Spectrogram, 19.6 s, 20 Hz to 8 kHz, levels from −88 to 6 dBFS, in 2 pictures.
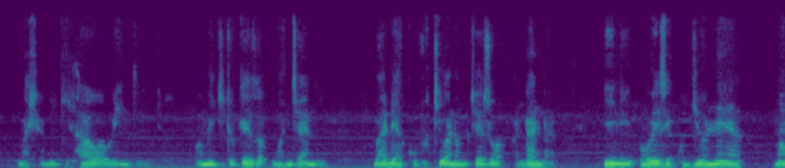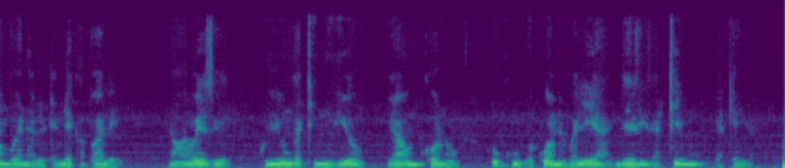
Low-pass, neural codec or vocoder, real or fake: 7.2 kHz; codec, 16 kHz, 6 kbps, DAC; fake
